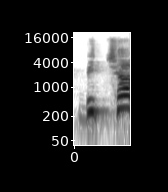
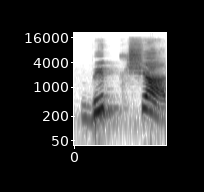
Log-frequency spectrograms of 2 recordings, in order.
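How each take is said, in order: First: भिक्षा said as bhichha with a ch sound; भिक्षा with the k dropped, like bhichha; wrong bhichha for भिक्षा. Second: भिक्षा said bhik-sha with a clear k and sh; भिक्षा with the k and sh both heard; right way. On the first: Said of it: "भिक्षा नहीं बोलते". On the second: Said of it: "क भी सुनाई दे रहा है और सा भी". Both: Shown as a demonstration.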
